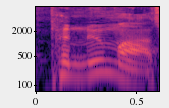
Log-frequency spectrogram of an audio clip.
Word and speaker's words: pneuma: We would say pneuma. I think they actually pronounce the P in Greek, so it's pneuma.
